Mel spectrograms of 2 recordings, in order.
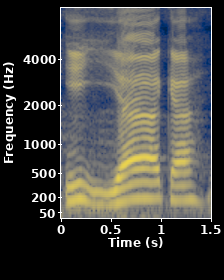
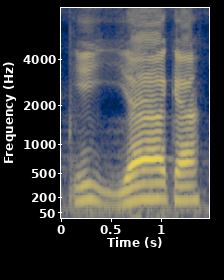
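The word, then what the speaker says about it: إياك: wa iyyaka nasta iyaka pada lafal ya ini hati-hati dalam pelafalannya ada dua kesalahan yang sering terjadi yang pertama yaitu dia memanjangkan Iya nah seperti itu harusnya dia ee ditekan dan dilembutkan iyaka iyaka nah kemudian jangan sampai dibaca panjang jangan iaka tidak ada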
